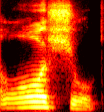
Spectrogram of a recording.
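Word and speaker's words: roxo: Va, el que nos dio duda es el goshu. Pone que ese esu. Esa X se pronuncia como sh.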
